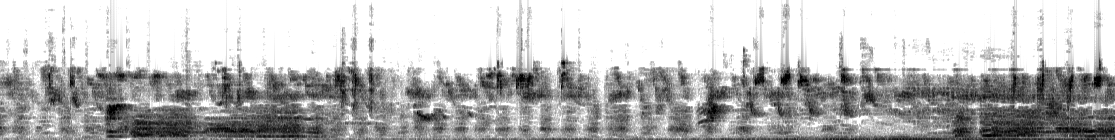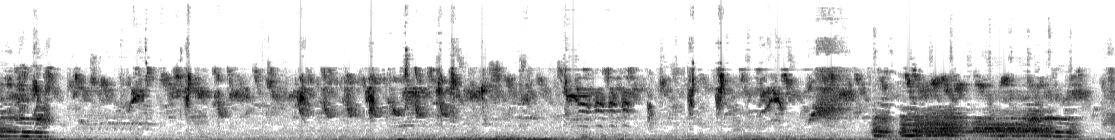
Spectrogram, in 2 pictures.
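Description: Caged kolibri ninja sunbird giving a rapid, high, chattering call (cetrekan) throughout. A rooster crows three times, near the start, in the middle and at the end, each crow about two seconds long and dropping in pitch as it ends; the crows are the loudest sounds.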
